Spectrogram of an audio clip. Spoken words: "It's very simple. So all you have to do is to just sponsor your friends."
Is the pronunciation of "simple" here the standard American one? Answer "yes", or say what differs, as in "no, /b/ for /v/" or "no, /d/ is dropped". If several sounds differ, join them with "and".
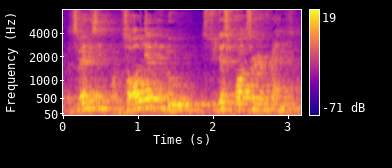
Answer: no, /n/ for /l/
